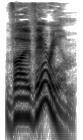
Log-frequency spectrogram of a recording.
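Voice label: "vivarium", British English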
